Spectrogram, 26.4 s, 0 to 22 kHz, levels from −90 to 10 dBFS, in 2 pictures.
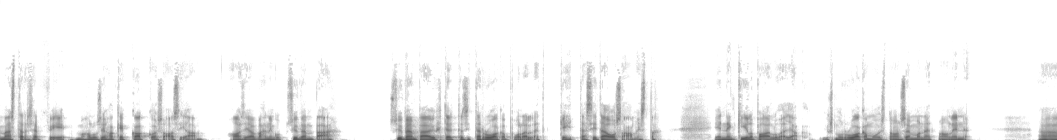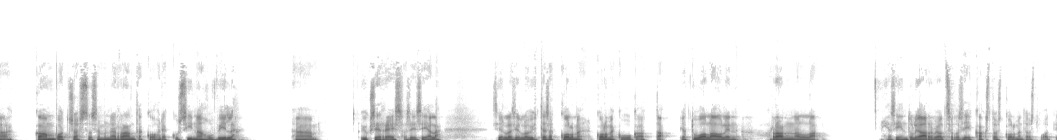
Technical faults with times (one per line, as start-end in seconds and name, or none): none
